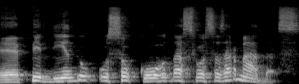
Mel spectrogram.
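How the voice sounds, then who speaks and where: At a very slow pace, a man with a fairly high pitch speaks with vocal fry. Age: 60s. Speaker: retired judge. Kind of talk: interview.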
